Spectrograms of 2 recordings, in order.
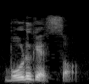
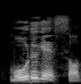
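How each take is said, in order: First: The first consonant sounds close to b. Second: The first consonant is a plain m sound.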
